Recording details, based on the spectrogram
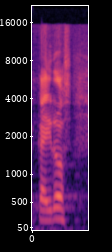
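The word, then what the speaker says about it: καιρός: griego la palabra tiempo aparece cairos se pronuncia cairos y ciró significa momento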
